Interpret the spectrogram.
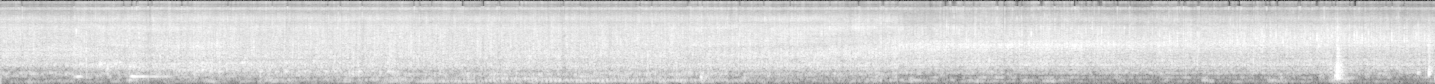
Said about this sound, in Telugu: దొండకాయల్ని కాయల పళ్ళంగా మజ్జిగ చీల్చుకొని నూనెలో వేయించుకోవాలి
